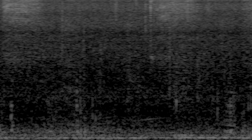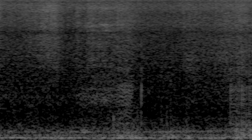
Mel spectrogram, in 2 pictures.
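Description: A hand brushes and taps against a steering wheel.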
